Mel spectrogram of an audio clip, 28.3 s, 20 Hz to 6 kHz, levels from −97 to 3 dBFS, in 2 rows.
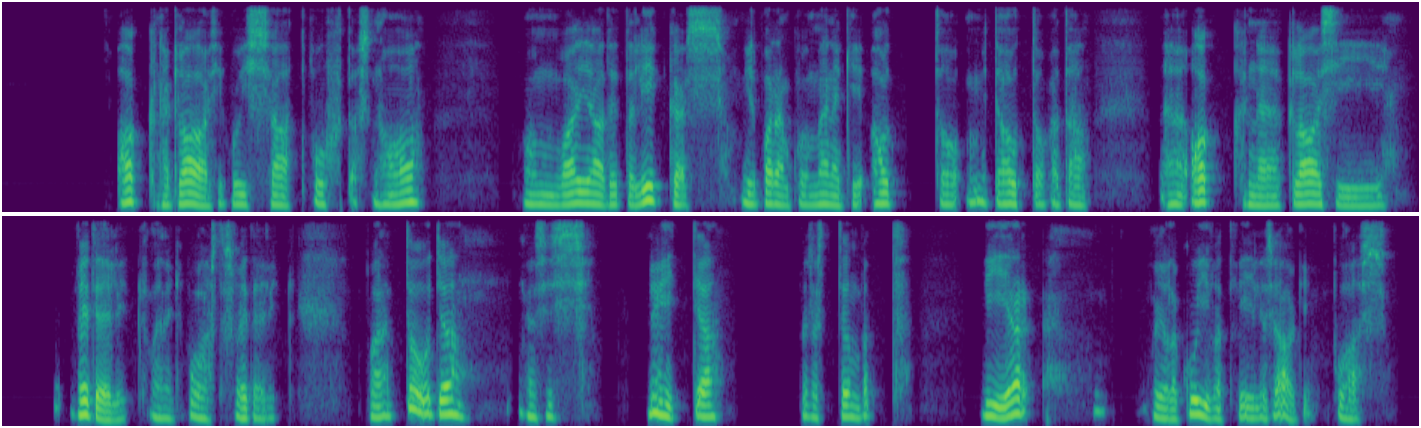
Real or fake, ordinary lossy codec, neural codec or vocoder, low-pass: fake; none; codec, 16 kHz, 16 kbps, FunCodec, trained on Chinese and English, 50 frames a second; 5.4 kHz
